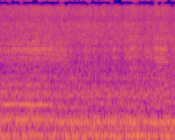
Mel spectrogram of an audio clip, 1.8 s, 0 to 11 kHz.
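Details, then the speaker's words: 800 hp classic car on a 2,200-mile road trip, over 2,000 highway miles on a large race fuel pump as a daily driver: a loud, steady drone and hum at key-on with the engine off; the failing pump is expected to seize. "that's not good this is maturity maturity knowing that if we keep going this car is going to [ __ ] the bed that fuel pump is going to seize"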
